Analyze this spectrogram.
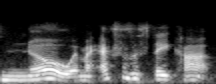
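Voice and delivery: ordinary talk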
